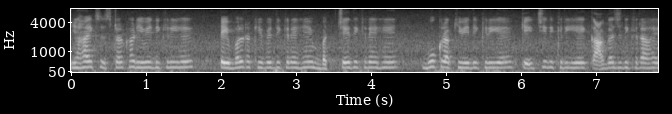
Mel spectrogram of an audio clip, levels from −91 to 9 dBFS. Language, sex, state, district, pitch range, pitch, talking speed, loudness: Hindi, female, Maharashtra, Aurangabad, 235-255 Hz, 245 Hz, 245 wpm, -19 LUFS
